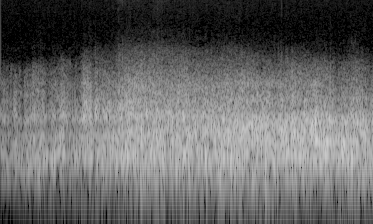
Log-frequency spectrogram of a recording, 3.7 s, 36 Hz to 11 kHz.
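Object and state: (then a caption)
Foam microphone windscreen being scratched. The black foam windscreen on a Zoom H6 recorder is scratched with the nails of both hands, producing a dense, continuous rustling scrape. The sound is muffled and concentrated in the low-mids with almost no high end, and it grows steadily louder over the first second before holding at a steady level.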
